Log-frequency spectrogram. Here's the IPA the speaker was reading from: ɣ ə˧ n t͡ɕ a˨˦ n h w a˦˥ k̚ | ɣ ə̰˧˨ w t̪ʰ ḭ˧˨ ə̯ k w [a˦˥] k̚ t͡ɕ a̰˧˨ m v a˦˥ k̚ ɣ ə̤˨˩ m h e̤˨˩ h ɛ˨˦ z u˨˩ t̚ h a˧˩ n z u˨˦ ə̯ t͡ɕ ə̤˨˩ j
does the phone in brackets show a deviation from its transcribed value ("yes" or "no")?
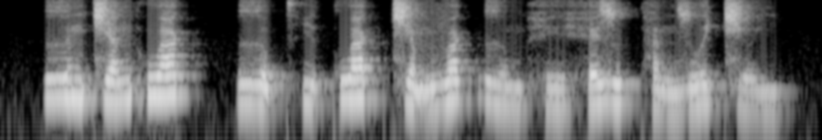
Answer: no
